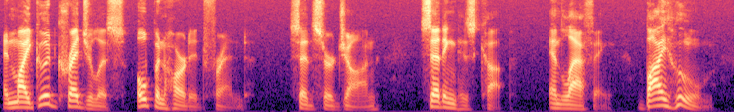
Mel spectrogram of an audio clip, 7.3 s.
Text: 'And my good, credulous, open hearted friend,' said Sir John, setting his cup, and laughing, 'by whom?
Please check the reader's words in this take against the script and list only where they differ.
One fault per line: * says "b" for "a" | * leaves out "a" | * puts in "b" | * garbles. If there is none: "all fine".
all fine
